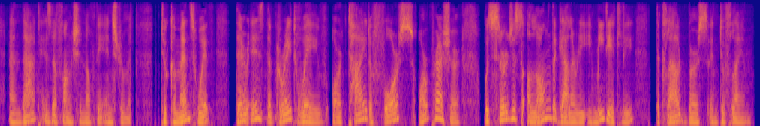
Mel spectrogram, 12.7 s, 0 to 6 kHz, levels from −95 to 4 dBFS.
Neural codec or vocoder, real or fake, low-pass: vocoder, 24 kHz, 100 mel bands, Vocos; fake; 5.4 kHz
